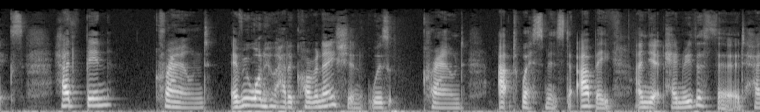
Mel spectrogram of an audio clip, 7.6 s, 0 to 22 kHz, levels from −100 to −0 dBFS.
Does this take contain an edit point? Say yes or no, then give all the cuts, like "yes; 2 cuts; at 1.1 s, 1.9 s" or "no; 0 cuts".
yes; 1 cut; at 6.6 s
